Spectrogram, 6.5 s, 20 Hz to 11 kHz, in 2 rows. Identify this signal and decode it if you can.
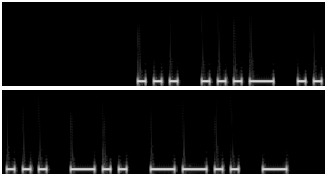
Morse code, heard as a keyed tone, about 16 wpm, 700 Hz. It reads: SV5DZT
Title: DXCC-100 Call Signs - 6 Characters - 15wpm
